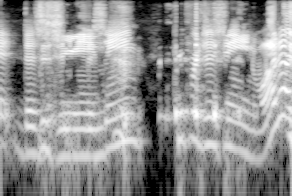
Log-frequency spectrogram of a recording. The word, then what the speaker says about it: DeJean: DeJean.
